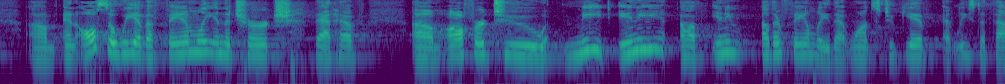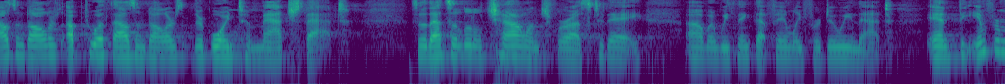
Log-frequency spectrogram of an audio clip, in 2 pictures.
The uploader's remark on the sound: Woodland Life Church Live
